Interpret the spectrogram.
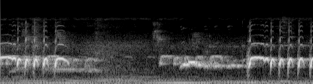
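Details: Zebra dove, local bird in breeding condition, singing rapid pulsed cooing notes that run into a longer rolling trill, then another burst of quick staccato coos.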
